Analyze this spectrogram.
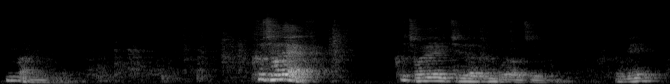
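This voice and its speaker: A male pastor giving a sermon, asking the congregation questions and swinging between loud emphasis and soft asides. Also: mid-range voice, very animated, unhurried. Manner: conversational preaching with questions to the congregation. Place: church sanctuary. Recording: echoey church room, mic at a distance.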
